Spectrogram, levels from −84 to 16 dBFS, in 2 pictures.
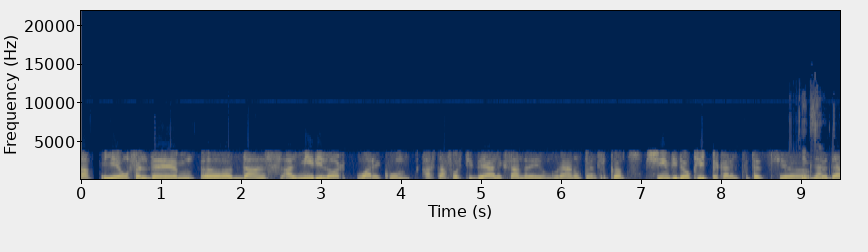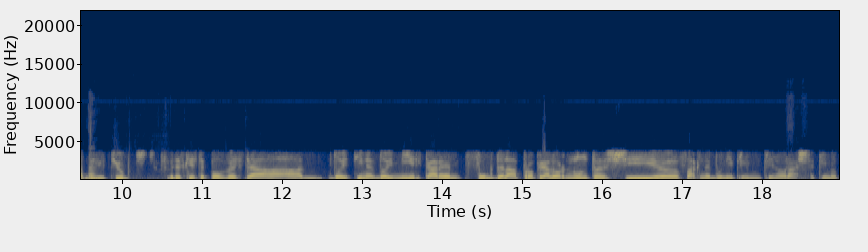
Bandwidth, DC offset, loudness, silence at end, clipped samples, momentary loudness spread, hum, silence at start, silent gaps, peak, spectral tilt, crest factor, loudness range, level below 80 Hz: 10.5 kHz; under 0.1%; -19 LUFS; 0.05 s; under 0.1%; 8 LU; none; 0 s; 0.15-0.21 s; -6 dBFS; -7.5 dB/octave; 14 dB; 3 LU; -70 dBFS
